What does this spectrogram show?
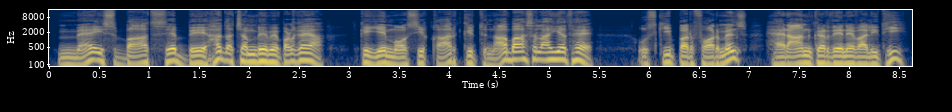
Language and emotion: Urdu, surprised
